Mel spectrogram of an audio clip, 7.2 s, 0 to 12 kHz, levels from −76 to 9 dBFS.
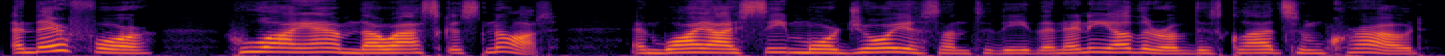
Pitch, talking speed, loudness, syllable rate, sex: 215 Hz, 190 wpm, -18 LUFS, 5.1 syllables/s, female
